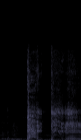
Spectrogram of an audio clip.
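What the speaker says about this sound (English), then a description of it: "Why am I coughing?" Two sharp, close coughs from a man, the second followed by a short throaty tail, set against quiet background noise.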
